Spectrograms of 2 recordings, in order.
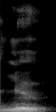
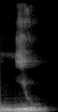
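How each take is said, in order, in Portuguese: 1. É pronunciado do jeito do inglês. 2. É pronunciado do jeito do português brasileiro. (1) "é new" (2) "Não é new"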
